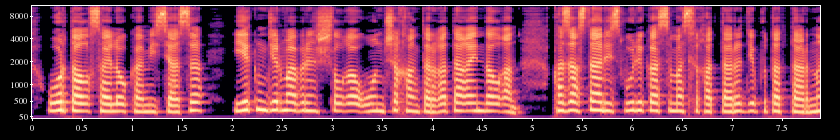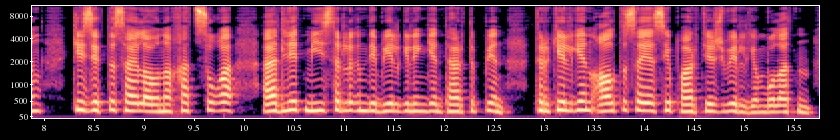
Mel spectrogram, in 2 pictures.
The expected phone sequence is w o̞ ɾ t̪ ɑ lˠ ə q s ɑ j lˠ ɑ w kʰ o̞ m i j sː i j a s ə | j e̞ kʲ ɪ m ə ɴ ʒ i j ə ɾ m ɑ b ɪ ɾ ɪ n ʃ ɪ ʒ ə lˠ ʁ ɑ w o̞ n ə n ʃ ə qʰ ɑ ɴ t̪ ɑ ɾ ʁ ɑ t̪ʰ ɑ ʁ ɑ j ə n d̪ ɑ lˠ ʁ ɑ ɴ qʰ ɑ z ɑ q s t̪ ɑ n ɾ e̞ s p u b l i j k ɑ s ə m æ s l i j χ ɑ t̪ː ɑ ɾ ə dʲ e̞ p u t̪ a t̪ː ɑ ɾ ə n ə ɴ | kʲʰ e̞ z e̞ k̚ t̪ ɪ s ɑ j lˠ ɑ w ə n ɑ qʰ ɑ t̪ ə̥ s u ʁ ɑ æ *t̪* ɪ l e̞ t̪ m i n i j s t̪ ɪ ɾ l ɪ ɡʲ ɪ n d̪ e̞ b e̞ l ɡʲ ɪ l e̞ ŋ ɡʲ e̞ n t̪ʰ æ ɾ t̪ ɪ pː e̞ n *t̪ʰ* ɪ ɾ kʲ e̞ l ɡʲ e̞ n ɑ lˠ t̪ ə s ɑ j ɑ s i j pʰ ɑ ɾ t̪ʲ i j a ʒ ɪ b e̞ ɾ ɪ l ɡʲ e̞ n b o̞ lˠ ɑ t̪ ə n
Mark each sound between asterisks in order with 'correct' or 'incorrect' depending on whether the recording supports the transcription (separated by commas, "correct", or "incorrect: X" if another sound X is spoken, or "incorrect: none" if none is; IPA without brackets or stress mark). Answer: incorrect: d̪, correct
